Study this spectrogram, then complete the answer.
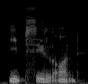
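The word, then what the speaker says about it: ύψιλον: is also e um rather than oilon it's ipsilon so those are the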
